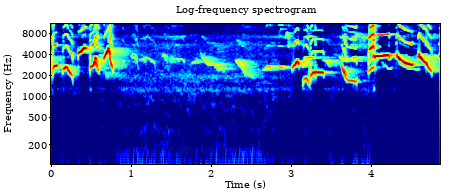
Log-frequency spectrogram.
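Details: White-rumped shama song for therapy of a stressed caged bird: quick chirped whistles, a softer stretch of thin drawn notes over low background hum, then loud swooping whistled phrases.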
